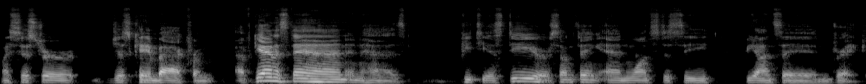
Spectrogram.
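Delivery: ordinary talk, nothing marked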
